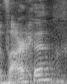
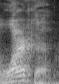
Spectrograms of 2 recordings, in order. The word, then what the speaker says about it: Warka: We're going to attempt to pronounce it Varka. This looks like Polish Budweiser to me. Oh, Warka. Varka? The bottle. Is the V a W? Is the W a V?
